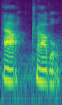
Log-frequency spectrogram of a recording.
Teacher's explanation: the a vowel is an open front vowel the back of my tongue is lifted my jaws fairly open and the resonance is in the front of my mouth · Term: ah vowel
